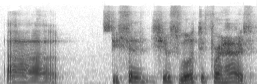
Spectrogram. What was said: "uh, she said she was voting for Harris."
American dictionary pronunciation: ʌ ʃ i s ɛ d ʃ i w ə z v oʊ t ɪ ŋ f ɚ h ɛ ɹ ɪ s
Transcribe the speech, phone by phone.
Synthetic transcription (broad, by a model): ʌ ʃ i s ɛ d ʃ i w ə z w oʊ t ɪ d f ɚ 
